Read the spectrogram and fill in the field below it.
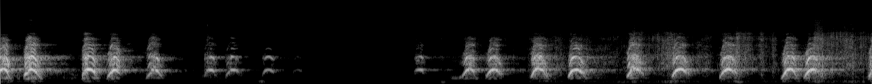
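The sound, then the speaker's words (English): A dog barks in quick, excited runs as it sets off to hunt rabbits: a burst of sharp barks, a brief pause, then a longer, more insistent volley, fairly loud with no talking. “Okay, suppose I get my gun and my dog and we look for a couple of rabbits, huh?”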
